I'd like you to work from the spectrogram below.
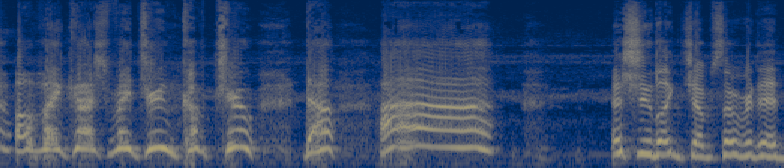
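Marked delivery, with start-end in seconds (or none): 0.1-3.3 high, weepy, joyful crying, "ah" drawn out. Voicing a goblin whose dream came true, crying with joy. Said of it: "she's, like, like, crying".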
